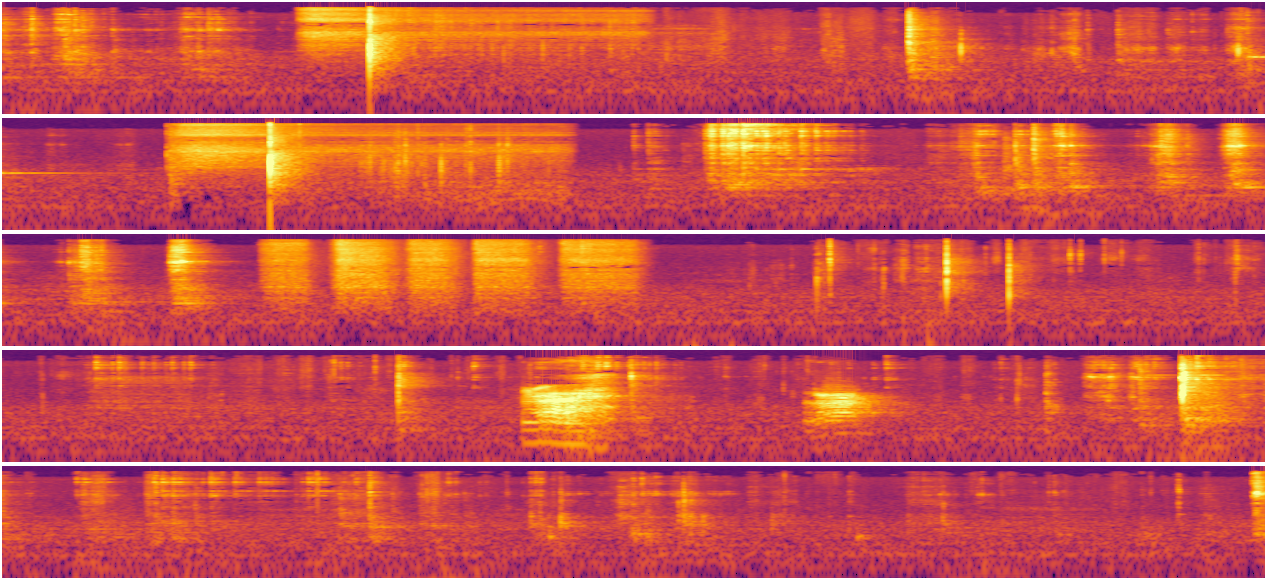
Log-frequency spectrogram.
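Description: Quiet workshop sounds of a small steel lever mechanism being built: scattered clicks and taps of metal parts, and short bursts of hiss, the first about a second and a half in as a TIG torch welds the bracket. A louder brief sound comes about three quarters of the way through.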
